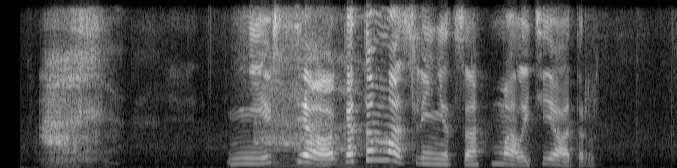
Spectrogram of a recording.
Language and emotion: Russian, positive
